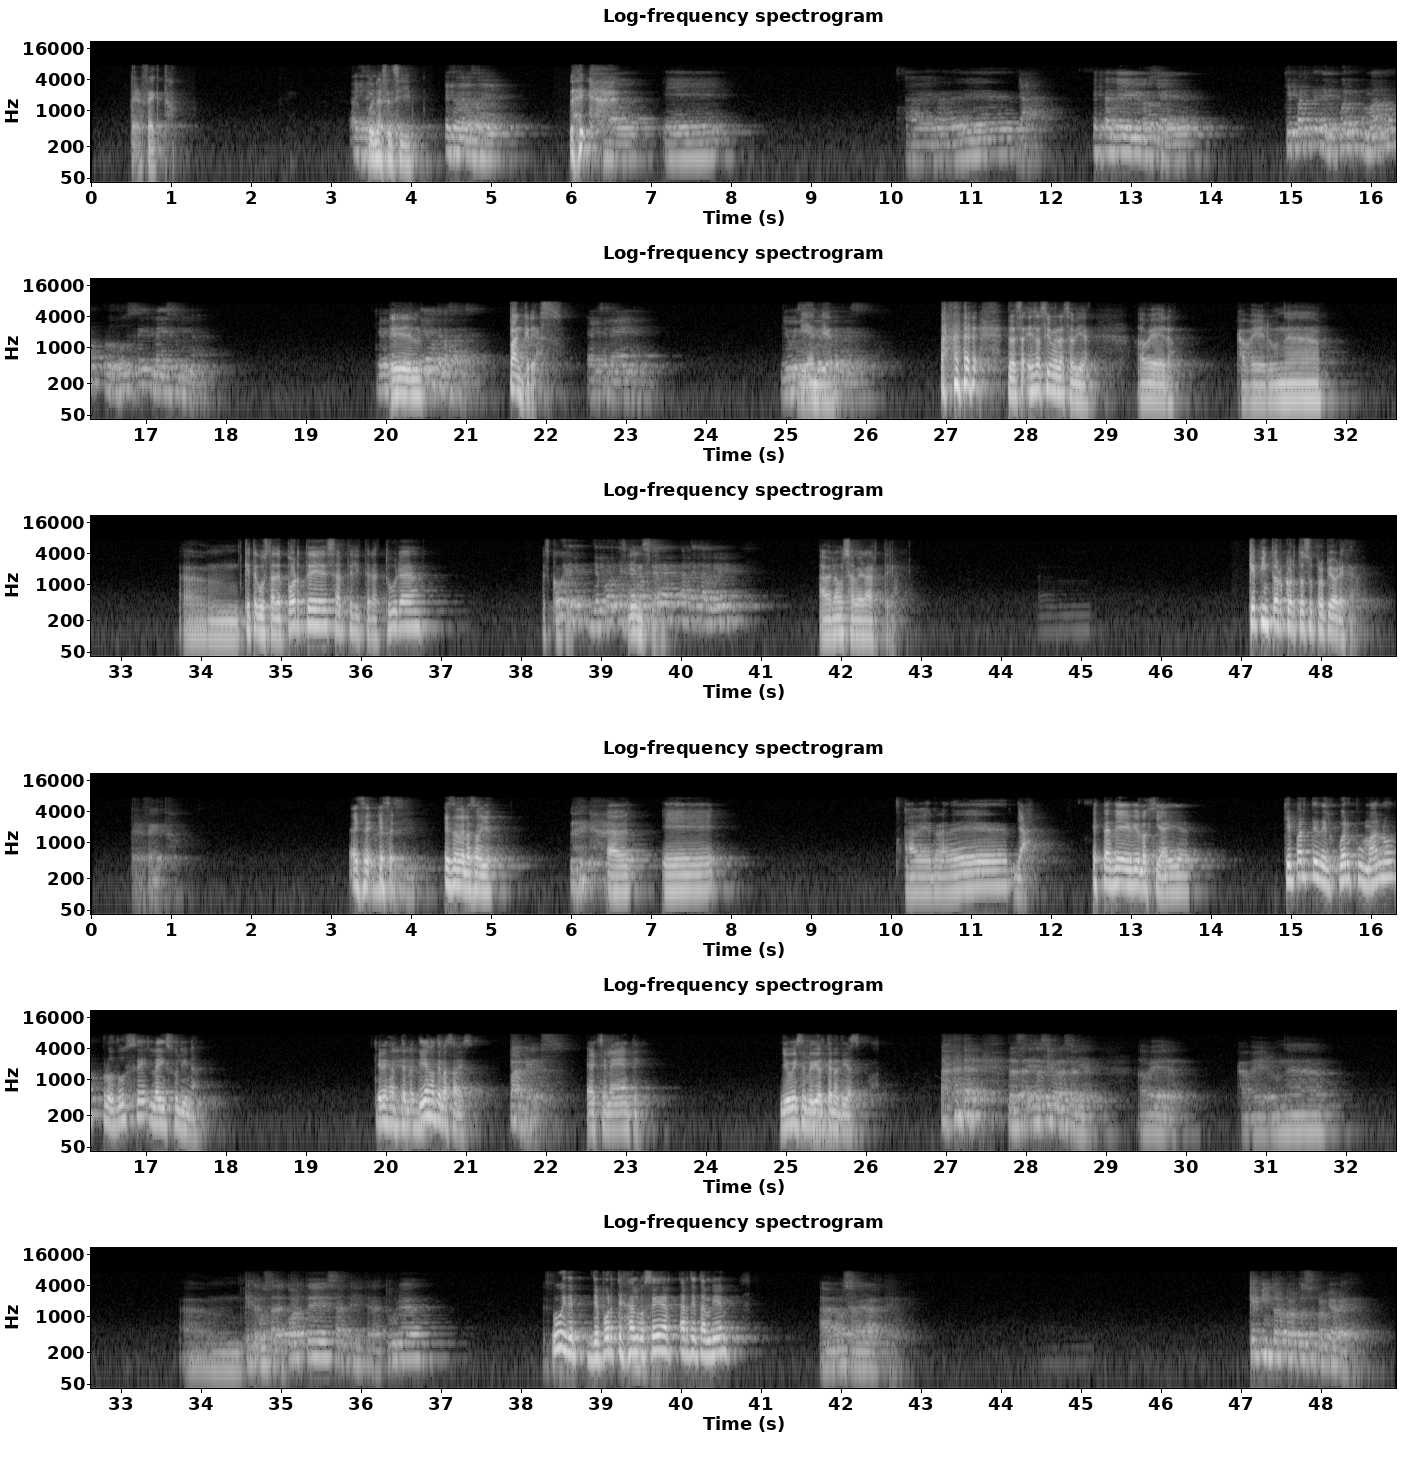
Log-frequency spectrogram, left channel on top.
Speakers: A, on the left; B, on the right.
A: Perfecto.
B: Ese,
A: Una
B: ese,
A: sencilla.
B: ese me lo sabía.
A: <laughs>
B: A ver, eh, a ver, a ver. Ya. Esta es de biología. eh. ¿Qué parte del cuerpo humano produce la insulina? ¿Quieres
A: El
B: alternativas o te las sabes?
A: páncreas.
B: Excelente. Yo hubiese
A: Bien,
B: pedido
A: bien.
B: alternativas.
A: <laughs> No, Esa, esa sí me la sabía. A ver, a ver, una... am, ¿qué te gusta? ¿Deportes, arte, literatura? Escoge.
B: Uy, de- deportes
A: Ciencia.
B: algo sé, ar- arte también.
A: A ver, vamos a ver arte. ¿Qué pintor cortó su propia oreja?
